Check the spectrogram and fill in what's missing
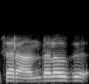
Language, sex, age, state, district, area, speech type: Tamil, male, 18-30, Tamil Nadu, Pudukkottai, rural, conversation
